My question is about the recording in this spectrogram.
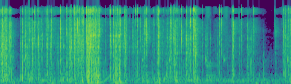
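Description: Foil-printed plastic blind-box bag crinkling and tearing open as the figure is pulled out, a dense run of irregular crackles that is busiest about a second in.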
